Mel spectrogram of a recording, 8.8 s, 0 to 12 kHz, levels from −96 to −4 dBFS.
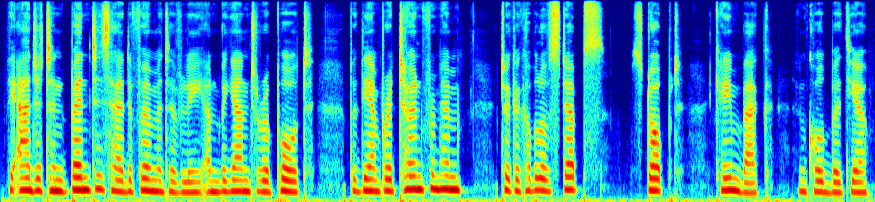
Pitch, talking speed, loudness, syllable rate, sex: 190 Hz, 185 wpm, -16 LUFS, 6.0 syllables/s, female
